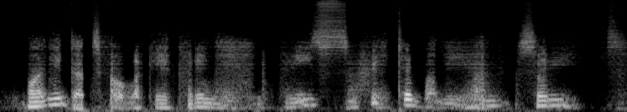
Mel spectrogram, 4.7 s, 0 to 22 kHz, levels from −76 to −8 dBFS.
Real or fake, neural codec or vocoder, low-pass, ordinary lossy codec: fake; codec, 44.1 kHz, 0.9 kbps, DAC; none; none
